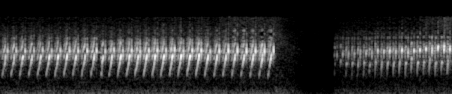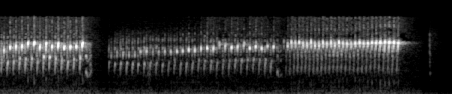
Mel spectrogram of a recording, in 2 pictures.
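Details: A Waterslager (Malinois) canary sings rapid rolling tours, first a fast bubbling trill, then gurgling and rising whistled phrases separated by brief pauses.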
